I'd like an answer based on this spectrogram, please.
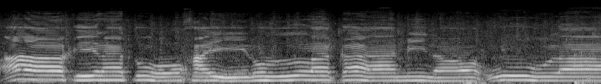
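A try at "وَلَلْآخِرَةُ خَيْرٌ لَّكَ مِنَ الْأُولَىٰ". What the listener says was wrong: Jadi ada cengkok di huruf yang pendek. Akhirnya huruf pendek itu jadi memanjang. Walal akhiratu khairul laka minal ula. Nah, kalau mau ditekan di huruf madnya ula gitu.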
